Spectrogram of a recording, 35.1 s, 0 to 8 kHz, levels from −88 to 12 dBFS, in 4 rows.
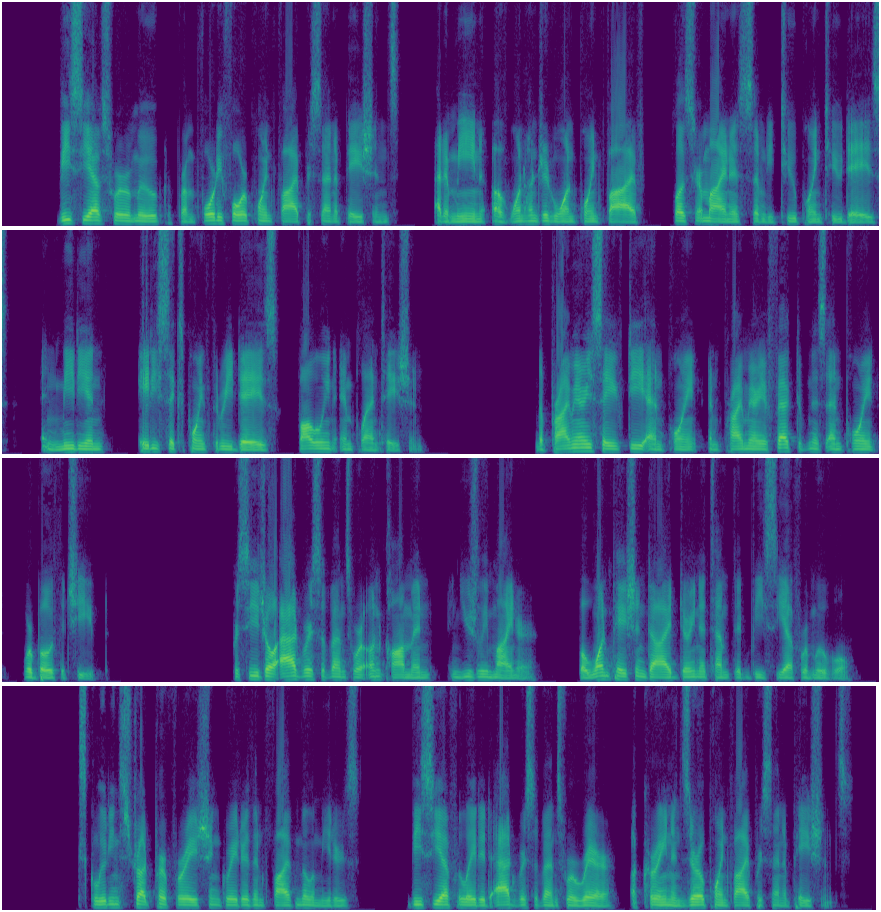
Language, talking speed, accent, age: English, 115 wpm, American, 20-39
